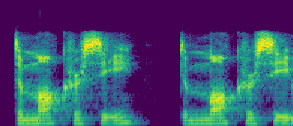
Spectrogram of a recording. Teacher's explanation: with emphasis on the MA sound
